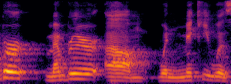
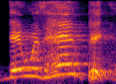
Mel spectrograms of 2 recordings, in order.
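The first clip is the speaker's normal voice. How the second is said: mock Mickey; 11 semitones higher, 9 dB louder than usual. Echoing the Mickey quote.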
